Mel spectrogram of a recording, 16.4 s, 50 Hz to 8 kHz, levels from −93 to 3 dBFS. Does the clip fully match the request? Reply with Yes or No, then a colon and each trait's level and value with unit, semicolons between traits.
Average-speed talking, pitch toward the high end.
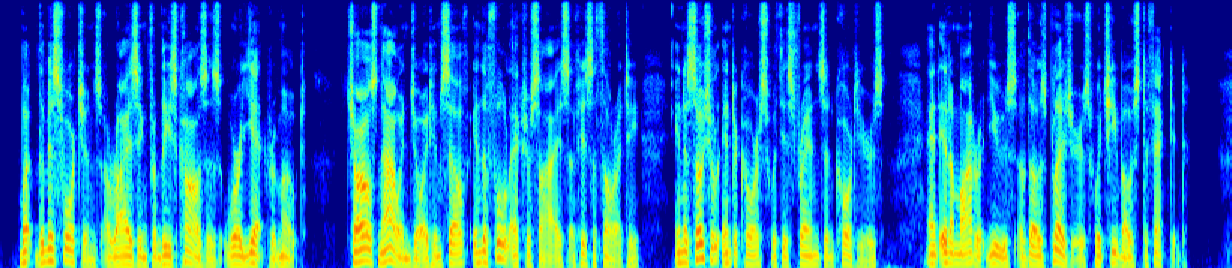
No: average, 155 wpm; low, 100 Hz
